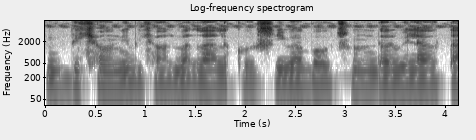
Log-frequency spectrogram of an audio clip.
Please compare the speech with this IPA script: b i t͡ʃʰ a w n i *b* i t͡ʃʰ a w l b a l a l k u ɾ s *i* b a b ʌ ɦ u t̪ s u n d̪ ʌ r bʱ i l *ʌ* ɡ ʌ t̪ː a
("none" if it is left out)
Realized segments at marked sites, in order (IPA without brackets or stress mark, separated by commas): b, i, a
